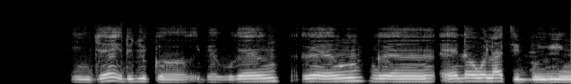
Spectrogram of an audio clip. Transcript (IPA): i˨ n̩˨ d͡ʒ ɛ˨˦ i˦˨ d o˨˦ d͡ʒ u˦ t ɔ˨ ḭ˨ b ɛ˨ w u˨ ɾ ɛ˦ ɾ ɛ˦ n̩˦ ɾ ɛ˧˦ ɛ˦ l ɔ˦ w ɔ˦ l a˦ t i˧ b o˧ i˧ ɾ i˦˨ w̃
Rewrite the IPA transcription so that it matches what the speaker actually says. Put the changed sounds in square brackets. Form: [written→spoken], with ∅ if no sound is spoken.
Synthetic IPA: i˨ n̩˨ d͡ʒ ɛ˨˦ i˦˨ d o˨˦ d͡ʒ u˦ [t→k] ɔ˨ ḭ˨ b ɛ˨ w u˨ ɾ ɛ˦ ɾ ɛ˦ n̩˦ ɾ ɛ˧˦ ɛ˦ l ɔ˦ w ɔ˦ l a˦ t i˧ b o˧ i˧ ɾ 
